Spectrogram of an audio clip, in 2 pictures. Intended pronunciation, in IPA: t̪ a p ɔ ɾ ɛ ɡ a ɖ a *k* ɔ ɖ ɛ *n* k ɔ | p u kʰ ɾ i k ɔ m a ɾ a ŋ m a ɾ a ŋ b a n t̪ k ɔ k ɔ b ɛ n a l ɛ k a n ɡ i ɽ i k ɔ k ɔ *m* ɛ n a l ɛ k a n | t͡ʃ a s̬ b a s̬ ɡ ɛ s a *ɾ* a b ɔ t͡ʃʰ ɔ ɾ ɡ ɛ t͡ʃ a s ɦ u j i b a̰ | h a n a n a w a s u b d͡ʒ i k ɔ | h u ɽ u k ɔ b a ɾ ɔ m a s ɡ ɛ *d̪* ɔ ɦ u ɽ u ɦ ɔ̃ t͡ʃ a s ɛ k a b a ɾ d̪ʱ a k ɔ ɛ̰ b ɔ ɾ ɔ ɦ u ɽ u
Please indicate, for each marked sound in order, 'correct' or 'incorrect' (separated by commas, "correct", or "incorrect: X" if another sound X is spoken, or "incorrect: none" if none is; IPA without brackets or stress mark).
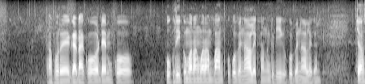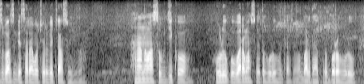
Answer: correct, incorrect: m, incorrect: b, correct, incorrect: t̪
